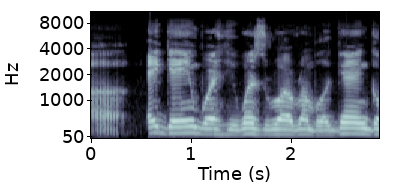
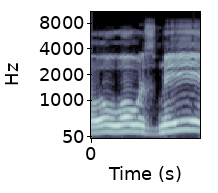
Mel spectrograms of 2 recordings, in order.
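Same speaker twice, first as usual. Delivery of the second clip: slow, higher mocking whine; mock whining; 6 semitones higher, 4 dB louder, slower than usual. Gunther mocking Seth's complaining, slow mock whine. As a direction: sneer at his complaining, drawn out. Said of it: "He was like".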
